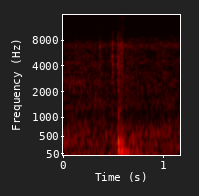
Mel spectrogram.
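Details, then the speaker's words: Patriot Solar Guard SG155 12 V solar fence charger, powered from a 12.9 V bench supply during test and repair; quiet hum with one soft, sharp click as it fires its pulse normally, then good voltage measured at the output. "coming on you can hear it clicking at least i can not a very loud units pretty soft click"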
